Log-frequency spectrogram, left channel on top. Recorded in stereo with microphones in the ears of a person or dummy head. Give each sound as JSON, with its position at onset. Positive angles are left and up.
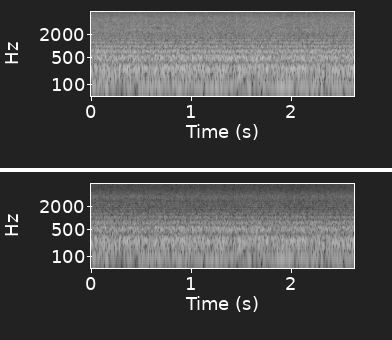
{"t": 0.0, "sound": "a fan", "side_deg": 55}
